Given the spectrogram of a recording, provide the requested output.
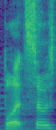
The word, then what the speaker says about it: Blitzo: It's also good to note that Blitzo's design was reworked from the previous pilot. Hi there, I'm Blitz. The O is silent and So I will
